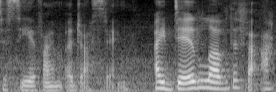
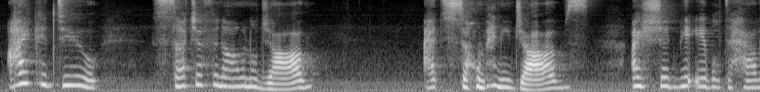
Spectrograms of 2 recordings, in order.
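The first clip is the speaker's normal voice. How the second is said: higher, intense outburst of frustration; emotional; 6 semitones higher than usual. Real, not acted. Vlogger venting frustration to viewers, emotional and higher. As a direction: push it out, heated and emotional. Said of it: "Now I'm getting emotional again".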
